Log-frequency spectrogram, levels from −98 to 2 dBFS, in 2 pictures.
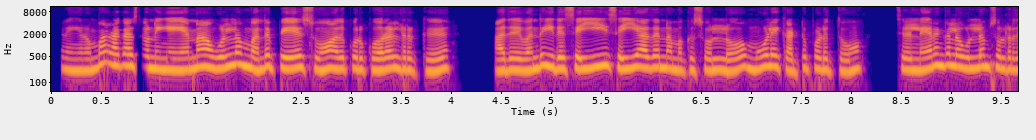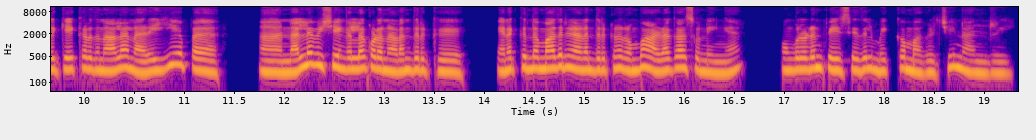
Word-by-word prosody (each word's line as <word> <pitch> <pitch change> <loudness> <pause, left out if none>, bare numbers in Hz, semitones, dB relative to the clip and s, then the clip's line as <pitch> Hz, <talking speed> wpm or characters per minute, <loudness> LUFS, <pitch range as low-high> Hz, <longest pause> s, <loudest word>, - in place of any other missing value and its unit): நீங்க 210 -1 -2
ரொம்ப 225 +7 -1
அழகா 285 -1 +2
சொன்னீங்க. 230 -3 +3
ஏன்னா 245 +4 +2 0.2
உள்ளம் 275 +1 +3
வந்து 230 +5 +1
பேசும். 235 -1 +3
அதுக்கு 230 +1 -1
ஒரு 220 - -2
குரல் 230 +3 +2
இருக்கு. 200 -1 -4 0.6
அது 210 +1 +2
வந்து 230 +6 +1
இத 230 -2 +4
செய் 230 +1 +4 0.2
செய்யாத 245 +2 +3
நமக்கு 215 -1 -3
சொல்லும் 210 +1 -1
மூளை 265 +3 +2
கட்டுப்படுத்தும். 215 -1 -3 0.4
சில 220 -1 -1
நேரங்கள்ல 275 +3 +2
உள்ளம் 255 +2 +1
சொல்றதை 225 -2 -1
கேக்குறதுனால 225 0 0
நெறைய 210 +10 -1
ப - - -10 0.7
அ - - +1 0.3
நல்ல 255 +9 +4
விஷயங்கள்லாம் 240 -3 0
கூட 235 -2 +2
நடந்துருக்கு. 200 -1 -2 0.5
எனக்கு 220 +3 -3
இந்த 235 - +1
மாதிரி 255 +2 +2
நடந்துருக்கு 215 +1 -2
ரொம்ப 210 +5 0
அழகா 215 +5 0
சொன்னீங்க. 185 -3 -3 0.6
உங்களுடன் 225 +3 0
பேசியதில் 215 +1 -2
மிக்க 215 +4 -6
மகிழ்ச்சி. 185 +7 -5
நன்றி. 180 -1 -5
225 Hz, 140 wpm, -23 LUFS, 210-245 Hz, 0.7 s, இத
